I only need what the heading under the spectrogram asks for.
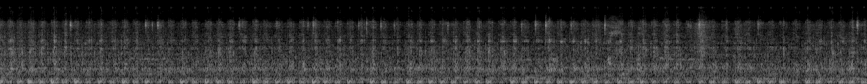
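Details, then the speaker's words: Honda Revo Fit fuel-injected motorcycle, thick white exhaust smoke: loose uneven clatter at idle, about a hundred knocks a minute, not from the clutch side; suspected piston or cam chain noise, engine to be disassembled. "repopit injection mesinnya Koplok Koplok Koplok Koplok koplakkoplak knalpotnya berasap putih tebal apanya ini tapi bukan di bagian kling jadi suara ini di sebelah k sama suara di bagian depan biasanya sih suara piston sama suara keteng"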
